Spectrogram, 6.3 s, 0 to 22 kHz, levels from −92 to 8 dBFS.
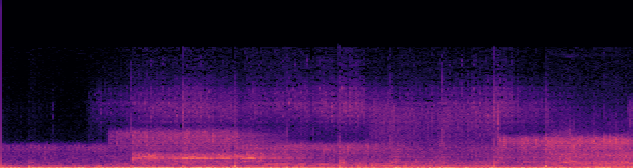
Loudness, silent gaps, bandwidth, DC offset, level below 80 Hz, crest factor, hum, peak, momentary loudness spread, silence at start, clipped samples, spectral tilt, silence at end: -23 LUFS; none; 11 kHz; under 0.1%; -22 dBFS; 14 dB; none; -6 dBFS; 6 LU; 0 s; under 0.1%; -5.5 dB/octave; 0 s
